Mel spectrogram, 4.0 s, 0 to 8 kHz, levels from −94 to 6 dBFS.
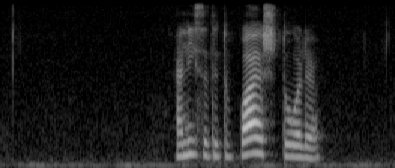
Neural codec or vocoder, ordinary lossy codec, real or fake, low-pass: vocoder, 22.05 kHz, 80 mel bands, Vocos; none; fake; 7.2 kHz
